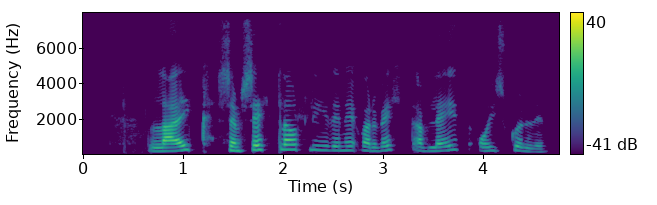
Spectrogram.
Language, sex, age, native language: Icelandic, female, 60-69, Icelandic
